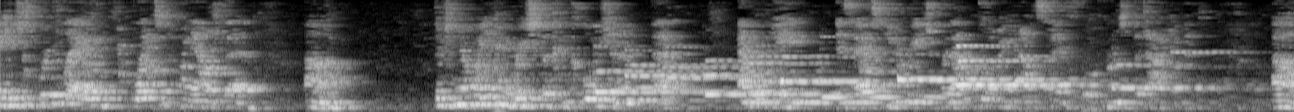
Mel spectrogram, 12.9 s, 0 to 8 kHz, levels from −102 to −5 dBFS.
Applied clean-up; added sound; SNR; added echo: classical method WPE with log-MMSE.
